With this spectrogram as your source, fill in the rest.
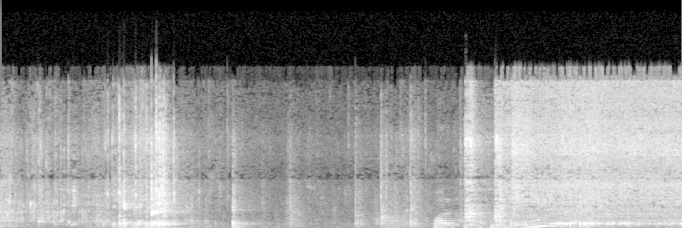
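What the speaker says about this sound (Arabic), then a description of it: "اقوم انا ايه مغيره الميه اهي، احطها برضو ايه عشان هي سخنت" Kitchen tap water runs and splashes into a dish while water is changed to cool eggs. There are bursts of running and pouring, clatters of crockery, and a steady stream near the end, and someone talks through it.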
